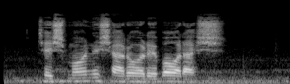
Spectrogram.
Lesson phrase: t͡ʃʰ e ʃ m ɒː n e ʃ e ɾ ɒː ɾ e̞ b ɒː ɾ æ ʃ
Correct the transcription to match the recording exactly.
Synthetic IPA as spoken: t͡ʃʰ e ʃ m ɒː n e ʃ æ ɾ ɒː ɾ e̞ b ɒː ɾ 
